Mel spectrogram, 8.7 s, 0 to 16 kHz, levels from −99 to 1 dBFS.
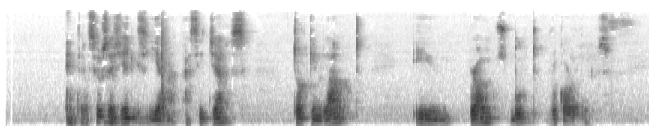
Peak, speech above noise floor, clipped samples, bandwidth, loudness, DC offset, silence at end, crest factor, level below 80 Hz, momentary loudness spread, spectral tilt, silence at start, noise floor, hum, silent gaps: -10 dBFS; 39 dB; under 0.1%; 11.5 kHz; -30 LUFS; under 0.1%; 0.45 s; 20 dB; -78 dBFS; 15 LU; -4.5 dB/octave; 0.85 s; -68 dBFS; none; none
